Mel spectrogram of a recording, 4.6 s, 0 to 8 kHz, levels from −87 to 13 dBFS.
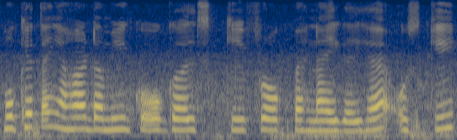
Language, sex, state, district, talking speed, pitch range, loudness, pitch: Hindi, female, Haryana, Rohtak, 145 wpm, 225-250 Hz, -14 LUFS, 235 Hz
